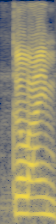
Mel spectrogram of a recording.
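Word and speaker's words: climb: है बी जो है यहां पर साइलेंट होता है इस बात का आपको ध्यान रखना है क्या पढ़ना है क्लाइम पढ़ना है ओके बी साइलेंस होता है अब देखिए क्लाइम मतलब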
